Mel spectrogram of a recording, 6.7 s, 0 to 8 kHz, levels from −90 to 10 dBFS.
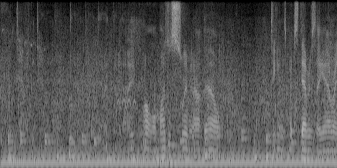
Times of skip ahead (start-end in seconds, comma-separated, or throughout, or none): none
